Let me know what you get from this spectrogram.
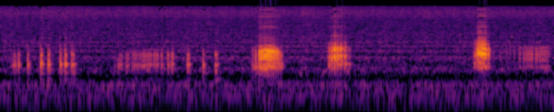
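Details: Tago's brown frog (Rana tagoi) calling in April near a gorge on the Kamo River, Itoshima, Fukuoka, Japan: quick pulsed croaking trains, then three loud, short, gruff croaks spaced about half a second to a second apart over a steady low rushing background.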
